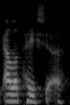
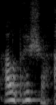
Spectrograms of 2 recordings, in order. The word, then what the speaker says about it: alopecia: Something we were going to discuss today was, am I saying it correctly? Alopecia. – Yes.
